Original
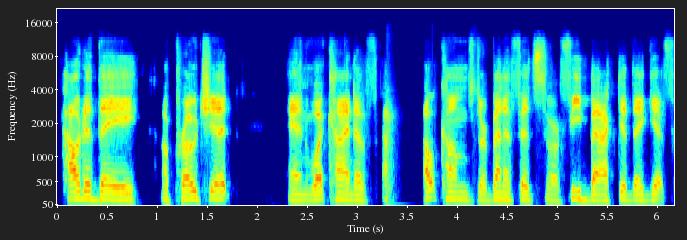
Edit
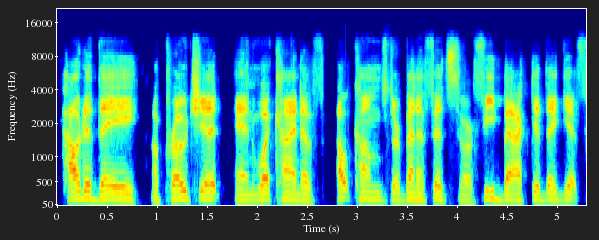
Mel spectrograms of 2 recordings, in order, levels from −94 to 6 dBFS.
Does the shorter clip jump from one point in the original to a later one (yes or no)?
yes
